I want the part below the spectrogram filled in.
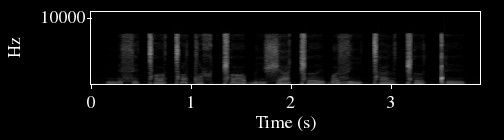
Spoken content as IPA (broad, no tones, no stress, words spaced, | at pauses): ŋɪsɪǀʌ ǀədˤʌx ǁʌ ɓiʃa ǁəɪ̯ ɓʌzi ǀalǁə ǃɪ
